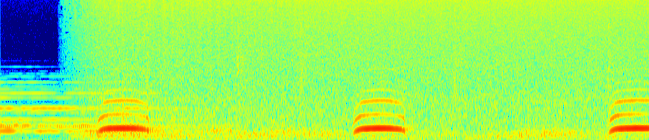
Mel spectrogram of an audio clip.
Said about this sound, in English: Now we move on to the long-eared owl.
